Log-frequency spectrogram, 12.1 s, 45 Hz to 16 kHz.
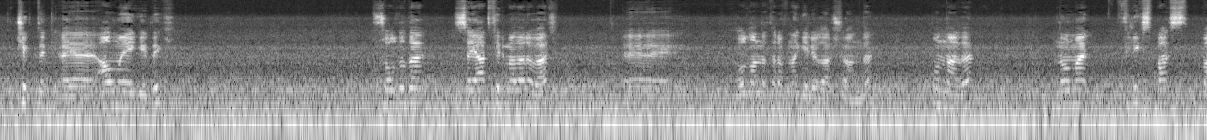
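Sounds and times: car interior road noise: 0.0s - 12.0s.

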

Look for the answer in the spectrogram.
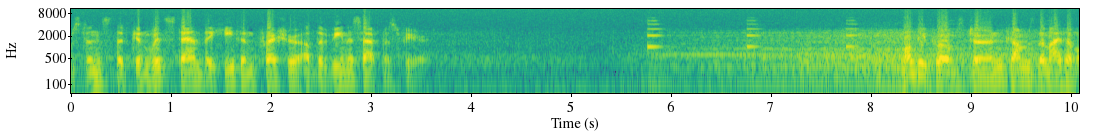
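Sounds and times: low steady drone: 3.8s - 10.0s
short electronic beeps: 5.8s - 6.1s, 6.8s - 7.0s, 7.7s - 8.0s.

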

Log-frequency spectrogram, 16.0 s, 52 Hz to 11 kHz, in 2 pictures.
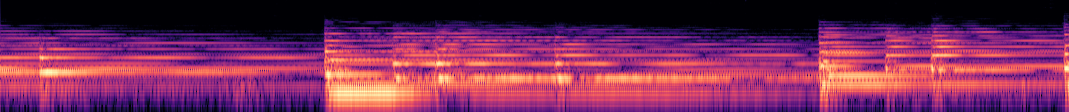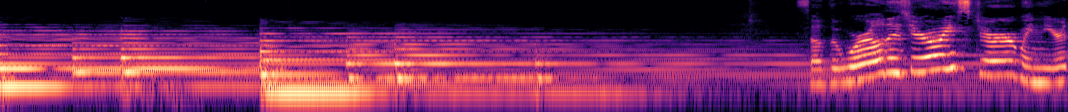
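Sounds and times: slow blues piano chords: 0.0s - 15.8s.

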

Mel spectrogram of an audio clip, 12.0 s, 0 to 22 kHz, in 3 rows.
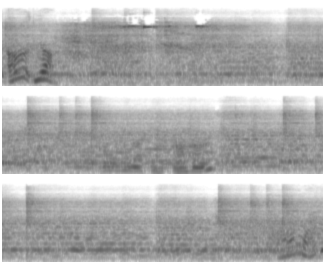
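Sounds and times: high-pitched whistling tones: 0.7s - 3.6s
sharp hit: 0.7s - 3.8s.

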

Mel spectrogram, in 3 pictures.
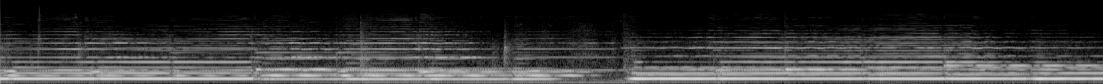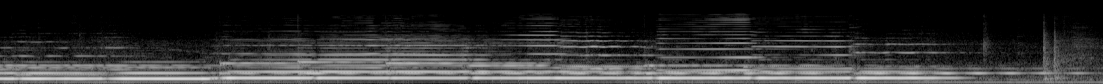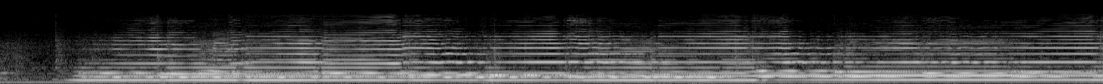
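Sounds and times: jazz trio playing: 0.0s - 33.0s.

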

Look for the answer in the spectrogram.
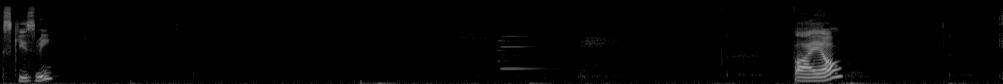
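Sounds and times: electronic alert chime: 5.0s - 5.6s.

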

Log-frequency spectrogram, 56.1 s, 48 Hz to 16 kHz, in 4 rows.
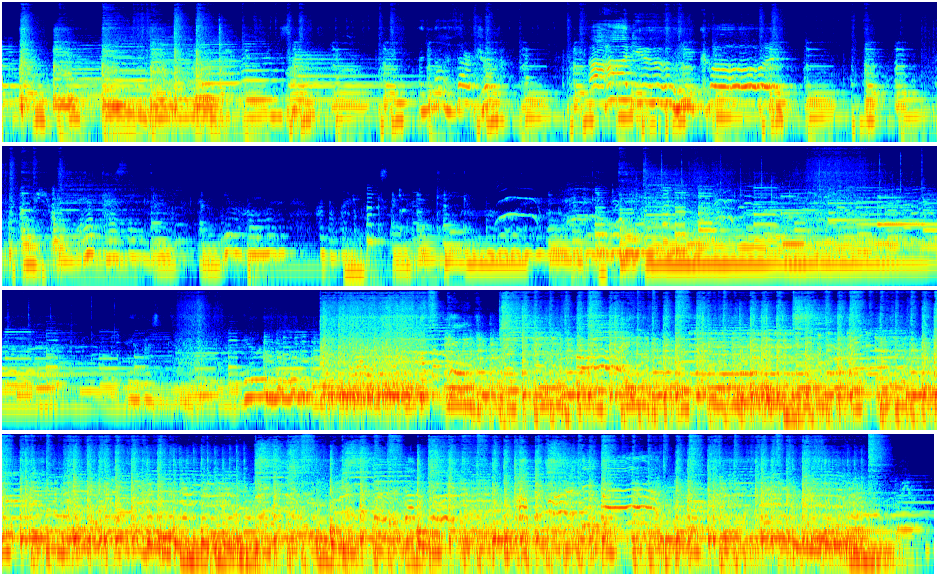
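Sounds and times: person singing: 0.0s - 5.1s, 6.2s - 7.9s, 8.6s - 12.0s, 14.6s - 54.5s
live rock band playing: 0.0s - 16.7s, 22.5s - 56.0s.

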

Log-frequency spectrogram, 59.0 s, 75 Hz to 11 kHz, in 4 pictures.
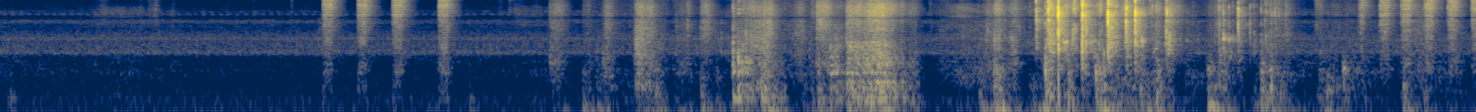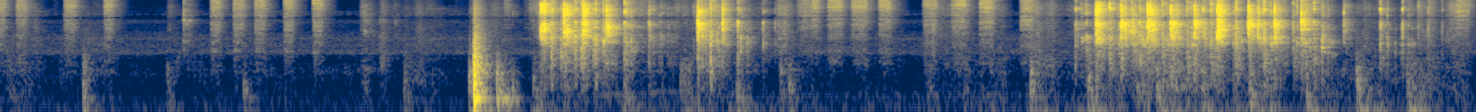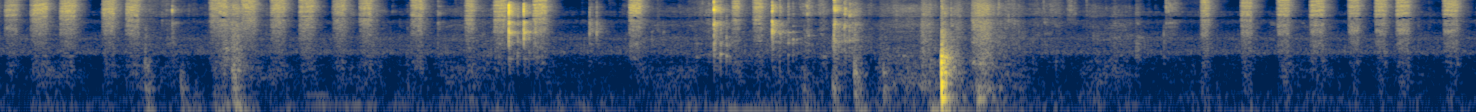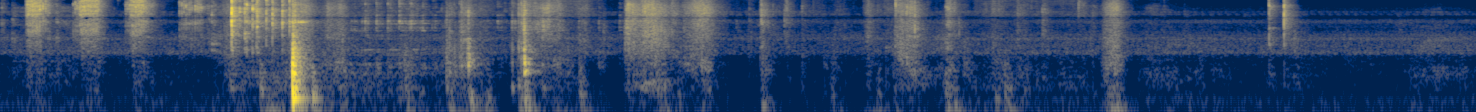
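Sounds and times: spray can hissing: 3.2s - 4.6s, 13.6s - 16.0s, 16.8s - 18.1s, 21.7s - 28.1s, 29.2s - 35.1s, 35.7s - 36.0s, 36.6s - 37.4s, 41.5s - 45.8s
spray can mixing ball rattling: 10.4s - 12.6s, 20.1s - 35.1s, 36.6s - 38.0s.

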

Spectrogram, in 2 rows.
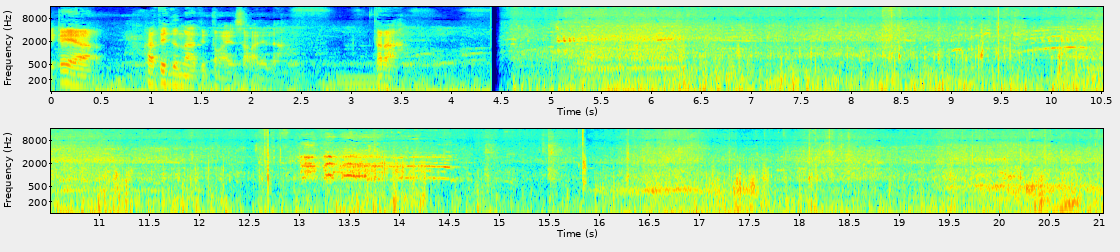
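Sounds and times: street noise: 0.0s - 21.0s
rooster crowing: 13.0s - 14.7s.

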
